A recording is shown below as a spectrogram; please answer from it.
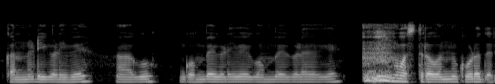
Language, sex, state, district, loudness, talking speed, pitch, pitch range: Kannada, male, Karnataka, Dharwad, -26 LUFS, 85 wpm, 120 Hz, 115-120 Hz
